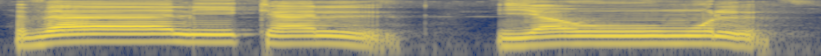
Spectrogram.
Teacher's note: Kemudian dzalikal, perhatikan huruf dza kita panjangkan 2 harokat karena terdapat alif kecil di atasnya. Dzalikal, huruf ka langsung sambung ke alif lam qamariyah. Dzalikal yaumul.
